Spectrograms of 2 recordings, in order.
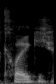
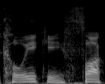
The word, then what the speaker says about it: Kaleiki: who doesn't know me my name is clakey i'm a game designer i worked at blizzard's boys uh 2000 i've been saying his name wrong for five years i thought it was kaliki man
